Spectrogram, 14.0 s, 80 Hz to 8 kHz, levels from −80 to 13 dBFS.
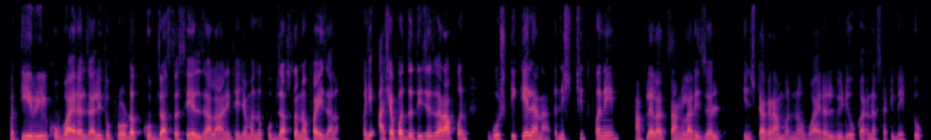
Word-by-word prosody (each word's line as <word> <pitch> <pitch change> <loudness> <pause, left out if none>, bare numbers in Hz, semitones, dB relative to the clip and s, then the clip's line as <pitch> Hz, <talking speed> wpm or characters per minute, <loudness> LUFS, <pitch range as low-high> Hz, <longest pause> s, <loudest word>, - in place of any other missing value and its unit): मग 135 - -1
ती 170 +2 +6
रील 170 +2 +3
खूप 155 -1 -3
व्हायरल 130 -2 +6
झाली, 120 +1 +2
तो 130 - 0
प्रॉडक्ट 130 +8 +3
खूप 160 -5 -2
जास्त 125 -1 +3
सेल 125 -2 +2
झाला 110 -1 +1
आणि 120 +1 -2
त्याच्यामधनं 140 +6 -3
खूप 160 -5 -5
जास्त 120 +4 +2
नफाही 130 0 +2
झाला. 95 -4 -4 0.4
म्हणजे - - 0
अशा 115 +8 +5
पद्धतीचे 160 +2 +2
जर 170 -1 +4
आपण 160 +1 +3 0.4
गोष्टी 135 +5 -1
केल्या 180 -1 +5
ना, 105 -4 -6
तर 115 - -6
निश्चितपणे 175 - -4 0.4
आपल्याला 140 +3 +1
चांगला 125 -3 -1
रिझल्ट, 115 0 -3 0.4
Instagramमधनं 110 -2 -3
व्हायरल 105 +1 -3
व्हिडिओ 100 -1 -4
करण्यासाठी 100 -1 -6
भेटतो. 100 0 -7
125 Hz, 155 wpm, -24 LUFS, 110-155 Hz, 0.4 s, ती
